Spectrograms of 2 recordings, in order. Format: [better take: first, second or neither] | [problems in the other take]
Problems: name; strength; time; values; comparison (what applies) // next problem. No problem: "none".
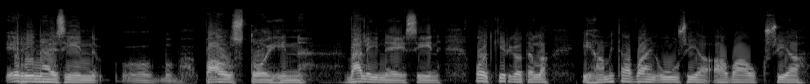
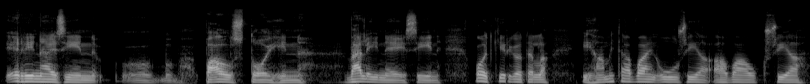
second | distortion; slight; 6% of the sound clipped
